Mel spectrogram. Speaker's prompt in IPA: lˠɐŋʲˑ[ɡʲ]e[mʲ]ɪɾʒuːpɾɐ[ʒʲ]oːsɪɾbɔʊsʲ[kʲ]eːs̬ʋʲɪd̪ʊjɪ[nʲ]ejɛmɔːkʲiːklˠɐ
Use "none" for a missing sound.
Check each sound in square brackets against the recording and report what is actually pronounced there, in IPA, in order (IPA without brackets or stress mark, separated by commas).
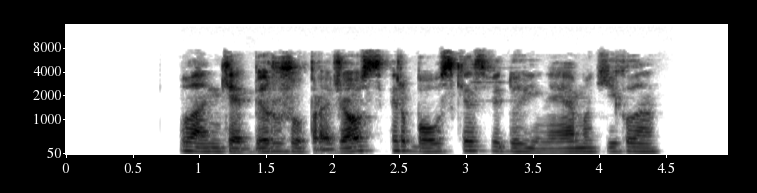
kʲ, bʲ, d͡ʒʲ, kʲ, nʲ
